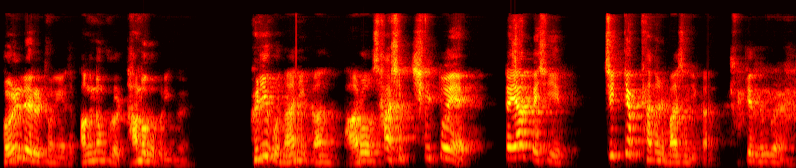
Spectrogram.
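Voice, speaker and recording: Animated high-voiced male pastor preaching. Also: fairly quick. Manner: animated preaching, asks the congregation questions. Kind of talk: sermon. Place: church sanctuary. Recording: echoey church room.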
